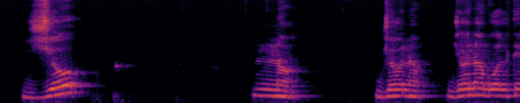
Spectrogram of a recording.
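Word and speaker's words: zona: उसके बाद में जेड ओ, जेड ओ का हो गया भाई जेड ओ एन ए, जो ना, जोना, जोना बोलते हैं भाई इटली में क्षेत्र को।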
